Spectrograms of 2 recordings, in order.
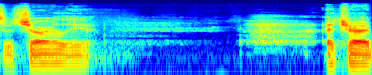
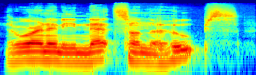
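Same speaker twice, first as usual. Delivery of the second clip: ordinary talk, nothing marked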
